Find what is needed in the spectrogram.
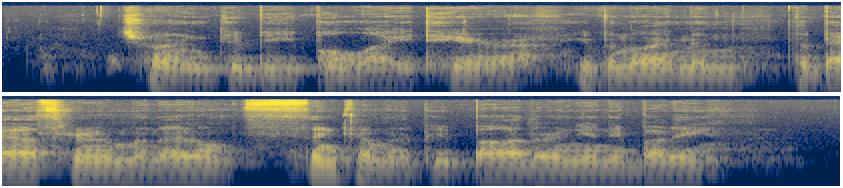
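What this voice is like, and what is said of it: Quiet, low-energy speaking voice. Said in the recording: “I'm trying not to speak too loudly ... my energy is kind of low”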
